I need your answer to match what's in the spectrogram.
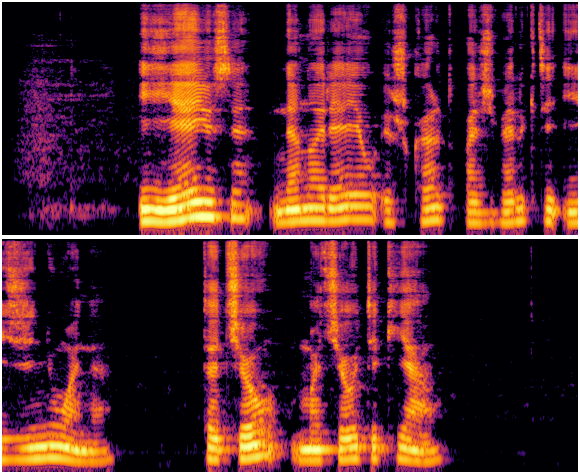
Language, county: Lithuanian, Vilnius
